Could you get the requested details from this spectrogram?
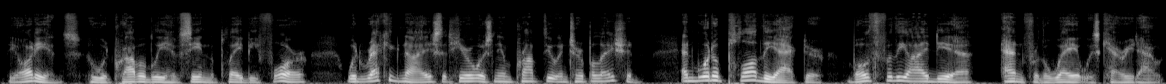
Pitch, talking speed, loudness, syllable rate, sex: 120 Hz, 180 wpm, -18 LUFS, 5.4 syllables/s, male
